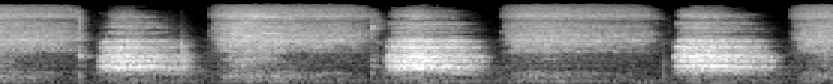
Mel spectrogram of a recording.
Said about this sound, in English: So it's not deep breathing. When it's time to compose yourself, or when you're in the game and you're trying to recover, you don't do deep breaths, because what happens if you do deep breaths?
